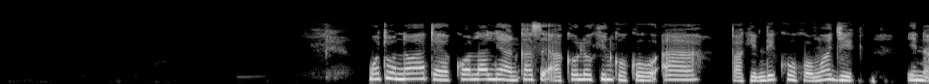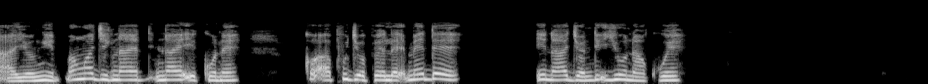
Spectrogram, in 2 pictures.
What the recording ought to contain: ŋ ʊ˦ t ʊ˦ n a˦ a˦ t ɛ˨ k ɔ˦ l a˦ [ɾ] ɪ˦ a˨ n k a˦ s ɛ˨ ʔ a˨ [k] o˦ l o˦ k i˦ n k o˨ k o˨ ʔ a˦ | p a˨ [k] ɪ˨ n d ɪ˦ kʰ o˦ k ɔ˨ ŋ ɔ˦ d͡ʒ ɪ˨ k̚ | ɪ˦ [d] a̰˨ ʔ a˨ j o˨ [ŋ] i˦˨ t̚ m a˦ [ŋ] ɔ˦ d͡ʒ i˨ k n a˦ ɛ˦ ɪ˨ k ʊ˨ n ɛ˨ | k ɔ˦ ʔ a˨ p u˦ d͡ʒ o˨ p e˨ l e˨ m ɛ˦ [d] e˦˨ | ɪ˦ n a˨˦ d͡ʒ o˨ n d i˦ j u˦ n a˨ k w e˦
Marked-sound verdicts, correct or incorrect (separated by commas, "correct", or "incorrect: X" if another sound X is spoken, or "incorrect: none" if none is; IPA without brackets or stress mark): incorrect: l, correct, correct, incorrect: n, correct, correct, correct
